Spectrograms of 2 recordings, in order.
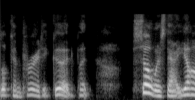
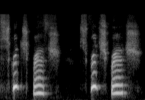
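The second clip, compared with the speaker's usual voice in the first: raised, hushed scritch scratch, each falling; scratchy carding sound; 6 semitones higher, 4 dB quieter, much slower than usual. A narrator's reading. Teller mimics the old woman's carding, softly raised. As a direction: voice the wool cards scraping, high and soft.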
